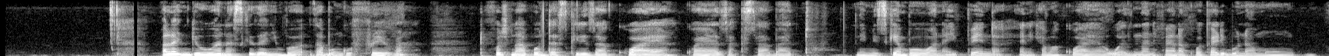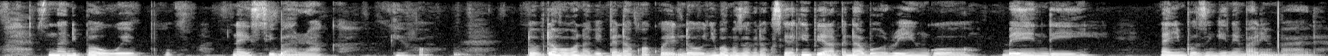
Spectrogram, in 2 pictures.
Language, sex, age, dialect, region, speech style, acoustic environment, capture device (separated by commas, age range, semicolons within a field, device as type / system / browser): Swahili, female, 25-34, Tanzania - Dar es Salaam, Tanzania, tired; focused, music; nature; silence, mobile / Linux / Chrome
